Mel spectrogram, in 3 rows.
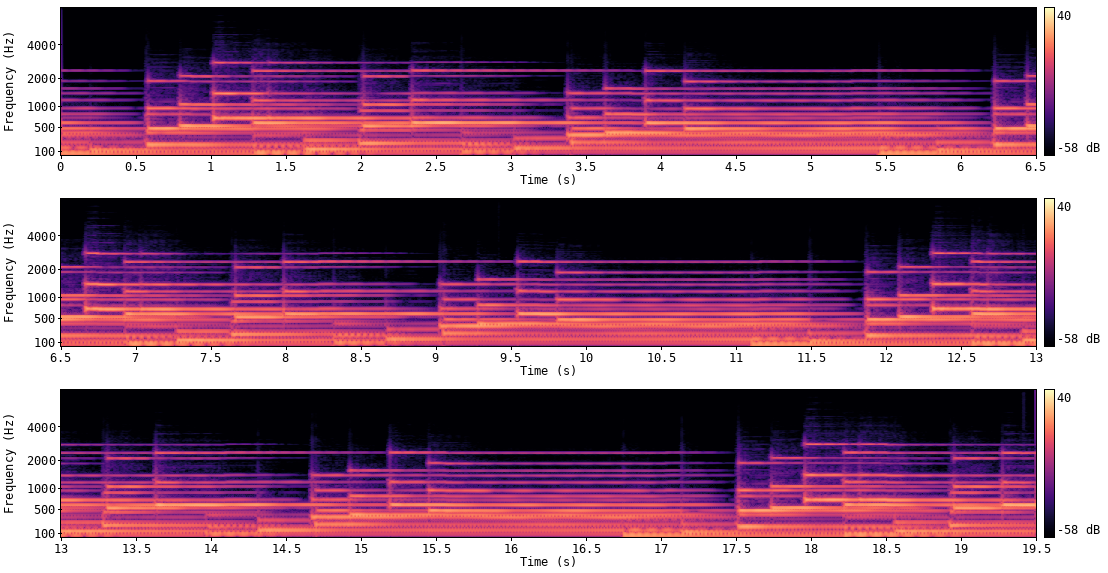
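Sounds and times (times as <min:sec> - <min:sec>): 
electric piano: 0:00.0 - 0:19.5.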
